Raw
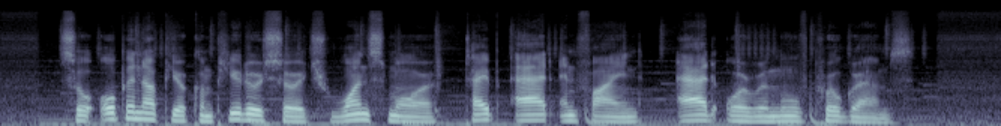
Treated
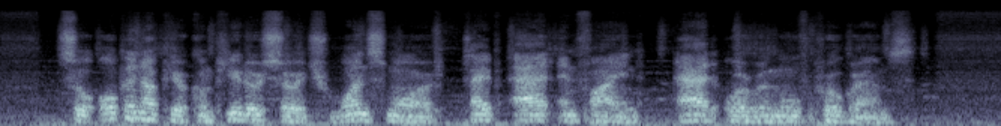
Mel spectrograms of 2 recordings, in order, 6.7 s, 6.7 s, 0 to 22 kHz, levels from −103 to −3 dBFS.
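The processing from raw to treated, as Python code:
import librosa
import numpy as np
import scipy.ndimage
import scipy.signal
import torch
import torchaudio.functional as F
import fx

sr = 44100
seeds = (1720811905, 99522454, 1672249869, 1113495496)

y = fx.phase_scramble(x, sr, seeds[0], window_ms=50)
y = F.gain(torch.from_numpy(y), 2.0).numpy()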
